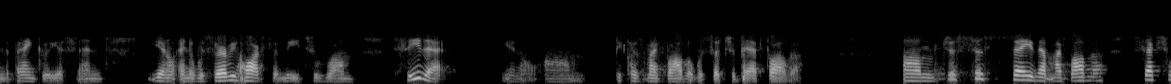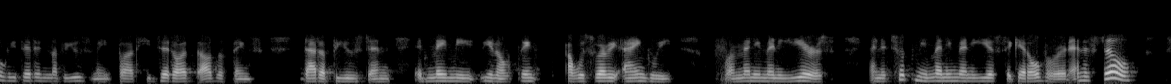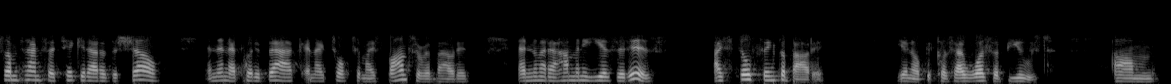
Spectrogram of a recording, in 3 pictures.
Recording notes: from the 100 Pounders Phone Meeting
